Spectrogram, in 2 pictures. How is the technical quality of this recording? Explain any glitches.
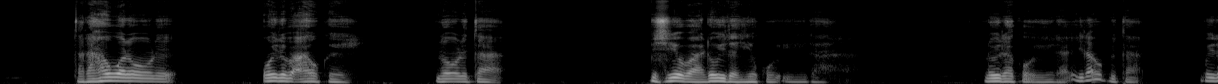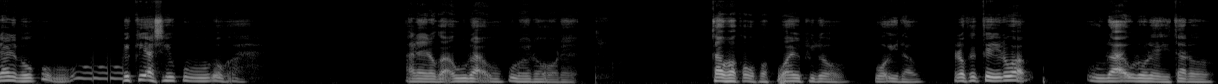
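The recording has one clear glitch, a CD stuck on one turn, from 13.10 to 13.41 s in the speech. A short stretch of audio, about 154 ms long, plays twice in a row, with a brief mute at each jump back. The pattern comes from the laser being knocked back one track at a damaged spot on each rotation, so the same slice keeps returning. It produces a quick, evenly timed stutter.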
